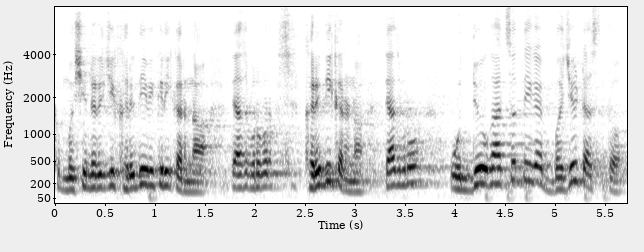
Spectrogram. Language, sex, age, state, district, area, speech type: Marathi, male, 60+, Maharashtra, Satara, urban, spontaneous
